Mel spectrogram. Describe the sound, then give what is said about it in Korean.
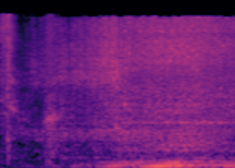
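A car engine sound effect played for the radio segment 배송 K (Delivery K) rumbles steadily, its low growl swelling louder as if revving up, with a broad hiss of noise over it and no one speaking. “여러분들 그 배송 K 때는 어, 배송 K 출동할 즈음에 그 엔진 소리가 나오니까요.”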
